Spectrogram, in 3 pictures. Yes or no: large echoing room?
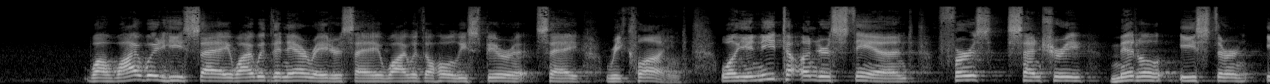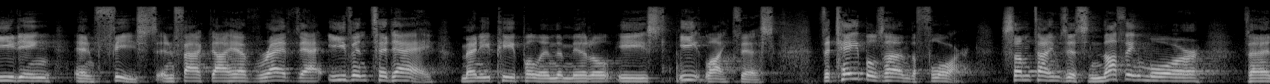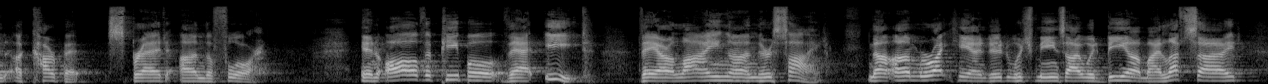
yes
